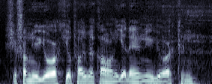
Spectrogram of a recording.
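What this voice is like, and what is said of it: Irish accent. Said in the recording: “you got quite a Irish accent”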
